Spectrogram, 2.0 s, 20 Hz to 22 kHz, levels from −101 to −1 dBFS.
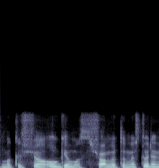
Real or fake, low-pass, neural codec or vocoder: fake; 7.2 kHz; codec, 44.1 kHz, 7.8 kbps, DAC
